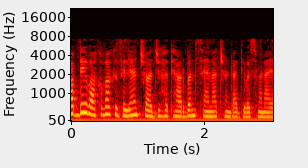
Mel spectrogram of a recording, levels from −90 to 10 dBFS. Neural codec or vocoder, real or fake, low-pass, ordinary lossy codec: none; real; 7.2 kHz; MP3, 48 kbps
